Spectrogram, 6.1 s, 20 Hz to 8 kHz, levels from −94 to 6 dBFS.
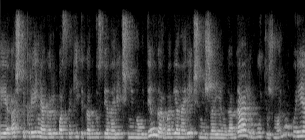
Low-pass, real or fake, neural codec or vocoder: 7.2 kHz; fake; vocoder, 22.05 kHz, 80 mel bands, WaveNeXt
